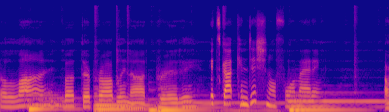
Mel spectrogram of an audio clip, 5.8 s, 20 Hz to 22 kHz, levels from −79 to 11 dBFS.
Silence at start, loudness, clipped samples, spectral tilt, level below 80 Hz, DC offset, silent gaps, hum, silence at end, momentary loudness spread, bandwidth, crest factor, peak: 0 s; -20 LUFS; under 0.1%; -7.5 dB/octave; -26 dBFS; under 0.1%; none; none; 0 s; 9 LU; 15.5 kHz; 14 dB; -4 dBFS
